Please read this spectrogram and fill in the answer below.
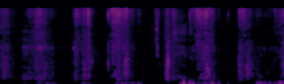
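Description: Faint footsteps crunching on a dry grass and dirt track at a steady walking pace, about two steps a second.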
